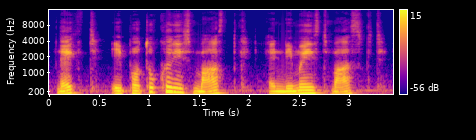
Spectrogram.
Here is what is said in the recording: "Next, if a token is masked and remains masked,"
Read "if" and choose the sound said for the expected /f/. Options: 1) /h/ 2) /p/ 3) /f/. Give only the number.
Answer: 2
